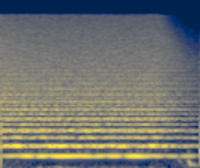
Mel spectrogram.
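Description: Arturia MiniFreak V software synthesizer playing one held note of a detuned supersaw lead patch, two SuperWave oscillators through a low-pass filter with the default chorus on. It is one steady pitch with a bright, buzzy top that dulls and fades near the end as the note releases.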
